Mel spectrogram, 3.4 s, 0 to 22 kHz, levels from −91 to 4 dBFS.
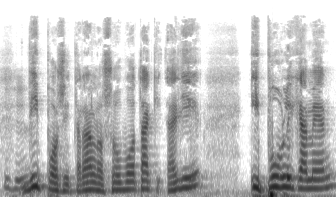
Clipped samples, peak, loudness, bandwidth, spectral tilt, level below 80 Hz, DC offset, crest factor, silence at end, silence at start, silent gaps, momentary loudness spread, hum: under 0.1%; 0 dBFS; -20 LUFS; 15 kHz; -6.5 dB/octave; -28 dBFS; under 0.1%; 20 dB; 0 s; 0.05 s; none; 8 LU; none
